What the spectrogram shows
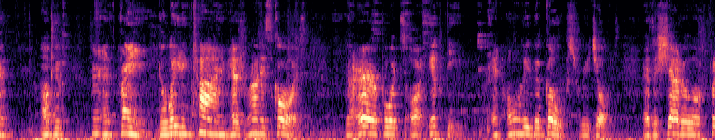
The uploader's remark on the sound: interview Knicks legends at Clyde's Wine & Dine in NYC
